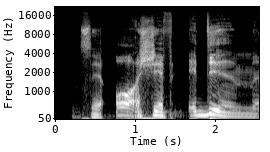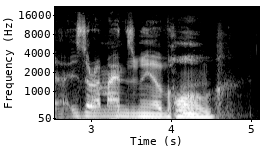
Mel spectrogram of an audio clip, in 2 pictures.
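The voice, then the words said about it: Put-on Russian accent. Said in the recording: “my Russian prisoner impersonation”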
